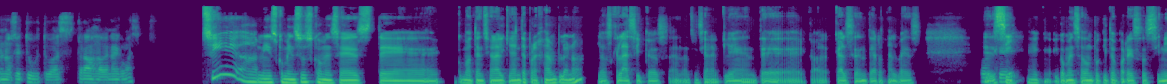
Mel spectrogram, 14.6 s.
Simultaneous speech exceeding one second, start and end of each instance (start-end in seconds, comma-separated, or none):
none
